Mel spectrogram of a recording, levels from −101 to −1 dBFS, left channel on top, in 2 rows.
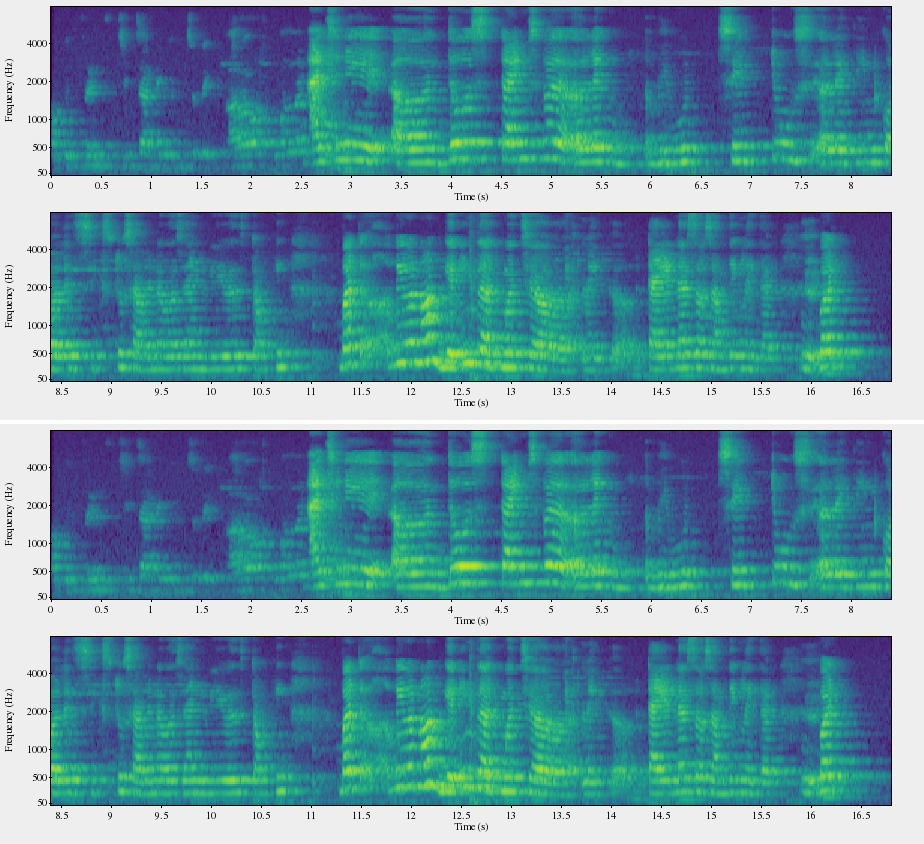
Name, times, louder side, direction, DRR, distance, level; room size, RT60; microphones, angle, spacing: voice 1, 0.0-3.0 14.0-14.4 15.8-16.2, left 2 dB, 60° left, 4 dB, 0.5 m, -36 dB
voice 2, 2.6-6.4 6.7-16.2, right 1 dB, 10° right, 1 dB, 0.4 m, -23 dB
3.9 x 2.4 x 2.7 m, 0.86 s
head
